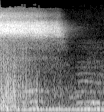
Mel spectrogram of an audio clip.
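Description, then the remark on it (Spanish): A voice imitates the hiss of the serpent in the garden from the Bible story: one loud, sustained, breathy hiss lasting about half a second, then cutting off, leaving only a faint low hum. “Pero el punto es, así en el jardín, y bueno, hoy es falta Navidad, soy como Santa Claus, aquí tiene este serpiente.”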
